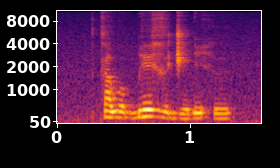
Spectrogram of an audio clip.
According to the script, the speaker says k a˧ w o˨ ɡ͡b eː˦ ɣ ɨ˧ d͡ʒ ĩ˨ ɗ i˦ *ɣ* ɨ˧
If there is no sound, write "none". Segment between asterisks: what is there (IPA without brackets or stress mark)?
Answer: h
